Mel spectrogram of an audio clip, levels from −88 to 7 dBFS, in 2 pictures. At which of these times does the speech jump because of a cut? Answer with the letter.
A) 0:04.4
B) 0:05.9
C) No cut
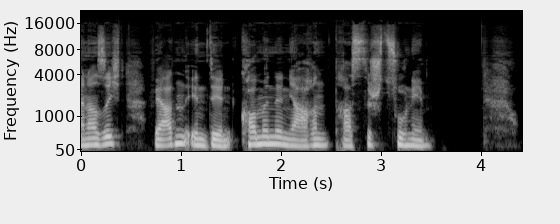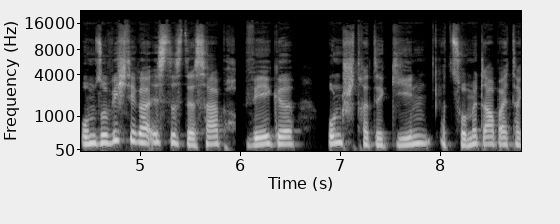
B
